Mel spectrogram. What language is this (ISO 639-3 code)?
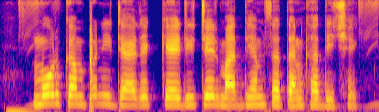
mag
